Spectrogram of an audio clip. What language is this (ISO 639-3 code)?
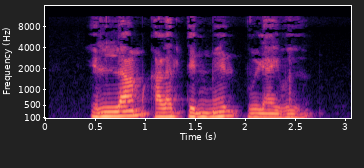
tam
